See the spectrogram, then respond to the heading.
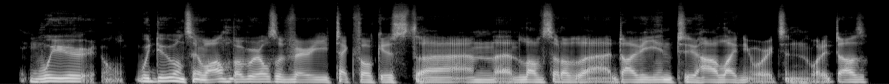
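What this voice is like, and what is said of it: Norwegian accent. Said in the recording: “from your accent,... it must be Norway.”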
